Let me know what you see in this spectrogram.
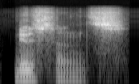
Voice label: "nuisance", American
